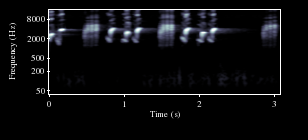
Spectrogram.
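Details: Excited bulbul, roused against rival wild birds, gives loud, clipped, upswept notes in quick groups, interspersed with harsher bursts, over steady low background noise.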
